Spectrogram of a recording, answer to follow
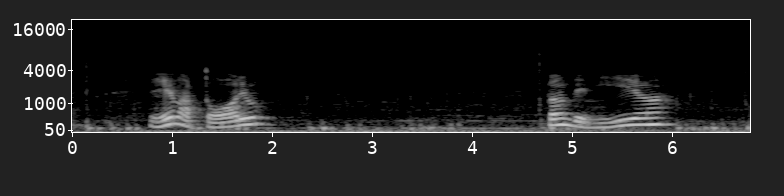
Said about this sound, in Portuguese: Vou clicar aqui dentro e vou digitar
